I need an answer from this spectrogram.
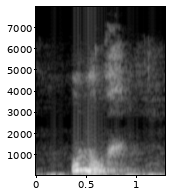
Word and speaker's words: humor: Porque a letra H não tem som, não é verdade? Então, seria emitido dessa forma: haver, herói, hino, hora, humor.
